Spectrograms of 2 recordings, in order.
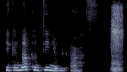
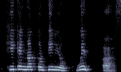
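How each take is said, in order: First: 'With' and 'us' are joined into one sound. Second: 'With' and 'us' are said as separate words. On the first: The speaker calls it right. "We have to join the sounds" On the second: The speaker calls it wrong. "We don't say"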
